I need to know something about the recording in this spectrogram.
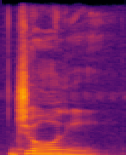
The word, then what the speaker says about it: journey: sound uh next word journey journey here again our silent journey and uh o u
